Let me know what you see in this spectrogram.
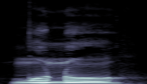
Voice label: "qunu", Apatani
